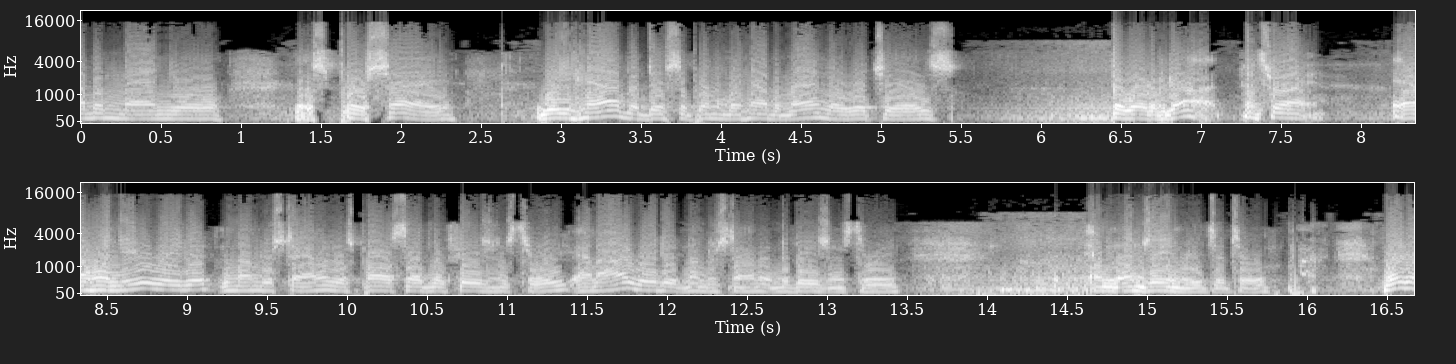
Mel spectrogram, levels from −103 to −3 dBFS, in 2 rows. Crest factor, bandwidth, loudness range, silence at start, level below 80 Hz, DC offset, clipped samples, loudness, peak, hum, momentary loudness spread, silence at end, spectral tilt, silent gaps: 10 dB; 16 kHz; 3 LU; 0 s; -34 dBFS; under 0.1%; 0.5%; -11 LUFS; 0 dBFS; none; 10 LU; 0 s; -4.5 dB/octave; none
